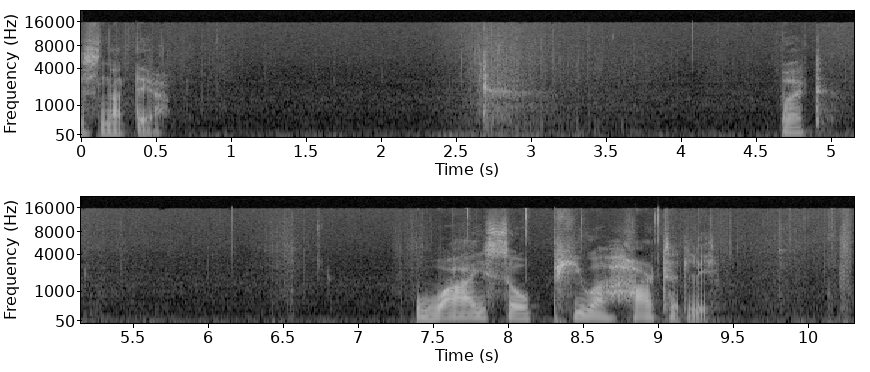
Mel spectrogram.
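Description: A man speaks calmly and slowly, close by, with long pauses.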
